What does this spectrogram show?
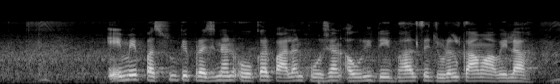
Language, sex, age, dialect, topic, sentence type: Bhojpuri, female, 25-30, Western, agriculture, statement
